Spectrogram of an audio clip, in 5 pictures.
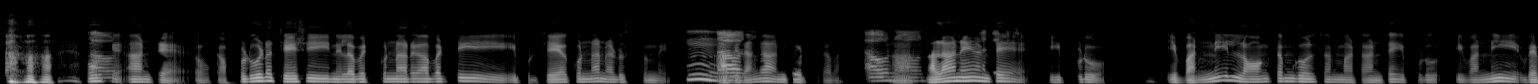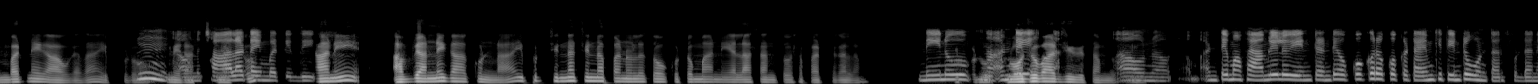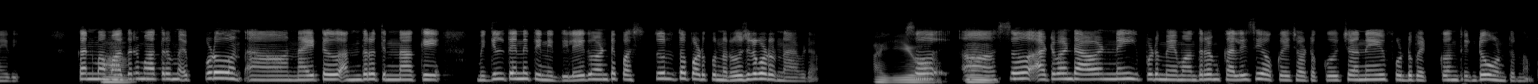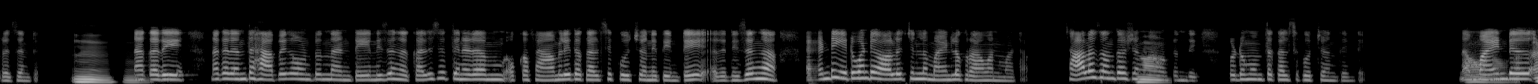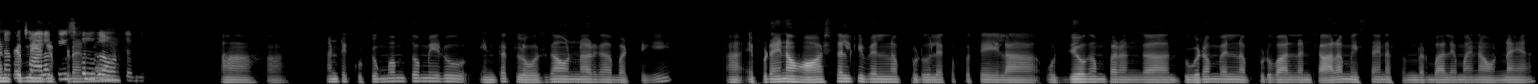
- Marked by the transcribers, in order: chuckle; in English: "లాంగ్ టర్మ్ గోల్స్"; in English: "టైమ్"; in English: "ఫ్యామిలీలో"; in English: "టైమ్‌కి"; in English: "మదర్"; in English: "సో"; in English: "సో"; in English: "ప్రెజెంట్"; in English: "హ్యాపీ‌గా"; in English: "ఫ్యామిలీతో"; in English: "మైండ్‌లోకి"; in English: "పీస్‌ఫుల్‌గా"; in English: "క్లోజ్‌గా"; in English: "హాస్టల్‌కి"
- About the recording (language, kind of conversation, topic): Telugu, podcast, కుటుంబాన్ని సంతోషపెట్టడం నిజంగా విజయం అని మీరు భావిస్తారా?
- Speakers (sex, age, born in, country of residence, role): female, 25-29, India, India, guest; male, 20-24, India, India, host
